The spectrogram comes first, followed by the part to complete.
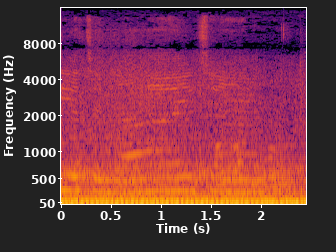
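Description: Steady low rumble inside a moving passenger vehicle, with a girl's voice over it holding some long, level notes.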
